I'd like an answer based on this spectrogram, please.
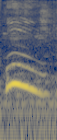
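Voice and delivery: short high celebratory "woo"; high whoop. Real, not acted. Player cheering own progress, high whoop.

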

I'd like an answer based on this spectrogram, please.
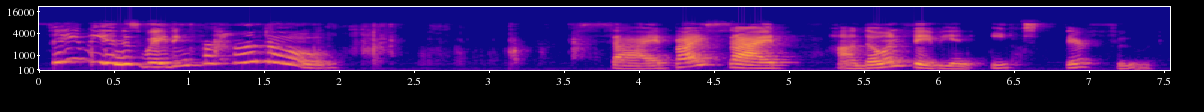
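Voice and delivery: lively storybook read with character voices; reading to children. Acted. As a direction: read it like a bedtime story to little ones. Reads picture book to children.

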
